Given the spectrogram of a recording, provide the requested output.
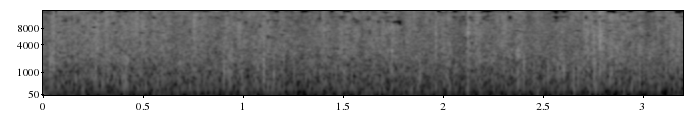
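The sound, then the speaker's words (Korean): Heavy rain pours steadily at about 2 a.m. onto forest leaves and a poncho-covered helmet at a military guard post, a dense, continuous hiss with scattered sharper drop patters throughout, constant, with no voices present. “반초 우위로 덮은 헬멧 위로 떨어지는 빗소리, 주변 숲의 나뭇잎을 강타하는 빗소리가 너무나도 크게 들려왔다.”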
